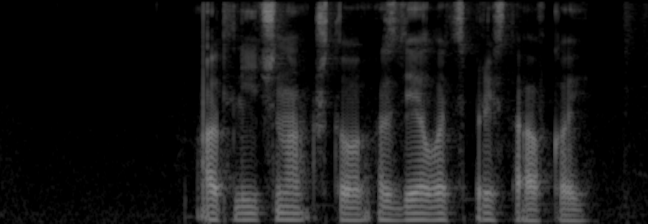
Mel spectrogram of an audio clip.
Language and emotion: Russian, neutral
